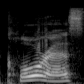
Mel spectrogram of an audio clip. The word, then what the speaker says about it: Cloris: Maule it's really close it's Cloris like Clorox Leachman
